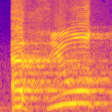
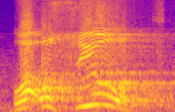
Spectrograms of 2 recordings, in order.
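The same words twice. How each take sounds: First: أسيوط opened on a short "a"; fatha on hamza. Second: وأسيوط with a short "u" on the hamza; damma on hamza. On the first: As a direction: say أسيوط with an opening "a", Asyut. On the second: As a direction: say وأسيوط as wa-Usyut, with "u" after wa. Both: Shown as a demonstration. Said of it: "بالضم وبالفتح".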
